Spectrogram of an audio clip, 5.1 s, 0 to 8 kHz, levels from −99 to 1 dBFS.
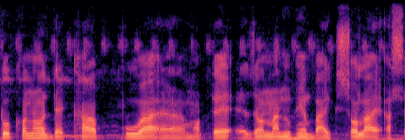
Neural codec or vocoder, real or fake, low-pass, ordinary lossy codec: codec, 16 kHz, 4 kbps, FreqCodec, larger model; fake; none; none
